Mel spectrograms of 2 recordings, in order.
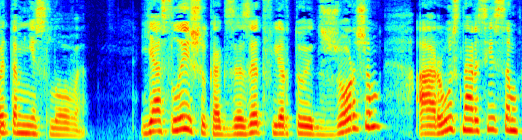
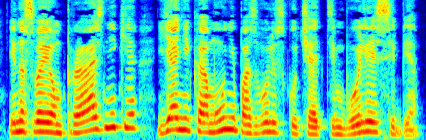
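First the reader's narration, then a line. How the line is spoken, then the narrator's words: Cheerful declaration. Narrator (Russian): весело заявляет она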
